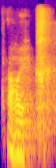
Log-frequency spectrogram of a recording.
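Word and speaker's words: Ahoj: Ahoy.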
